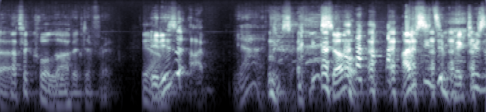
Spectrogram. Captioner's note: laughing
